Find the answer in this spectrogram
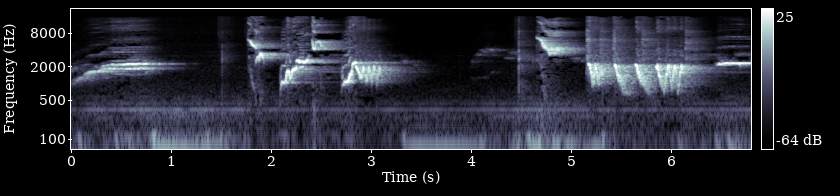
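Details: White-rumped shama song played in the morning to provoke other shamas into singing: a rising whistle, then loud varied phrases mixing sharp high notes, slurred whistles and a quick rattling series of descending notes, separated by short pauses.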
